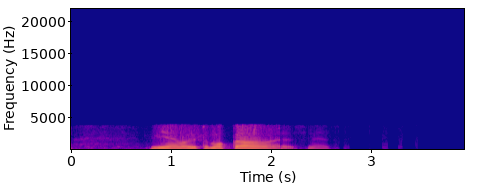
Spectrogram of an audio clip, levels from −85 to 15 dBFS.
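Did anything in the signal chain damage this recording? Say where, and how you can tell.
Yes. Tandem speech coding runs through the whole clip, at the codec stage. The speech is rough, muffled and warbly, with nothing above 3.9 kHz. That fits AMR-NB at 7.95 kbit/s, then G.711 A-law, then G.726 at 24 kbit/s, each coder re-encoding the previous one's damage.

Truncation distortion on a fade appears from 1.81 s to the end, in sample-format conversion. As the fade-out, which starts around 1.8 s, gets quieter, the tail turns gritty. It is worst from 2.19 s onward. This points to an undithered gain stage keeping about 9 bits.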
